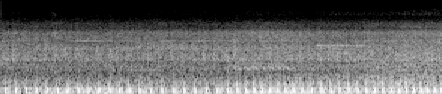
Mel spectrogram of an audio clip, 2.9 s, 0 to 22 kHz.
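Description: A 2017 KTM Duke 390 single-cylinder motorcycle idles close by with a loud, steady, throbbing exhaust pulse, a rapid even thump from the pipe with no revving.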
